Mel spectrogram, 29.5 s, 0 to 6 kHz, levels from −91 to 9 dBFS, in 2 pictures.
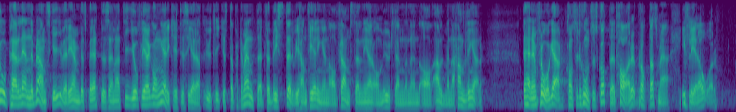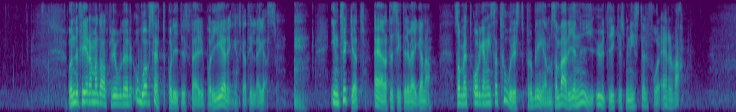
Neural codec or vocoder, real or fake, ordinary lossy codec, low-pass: none; real; none; 5.4 kHz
